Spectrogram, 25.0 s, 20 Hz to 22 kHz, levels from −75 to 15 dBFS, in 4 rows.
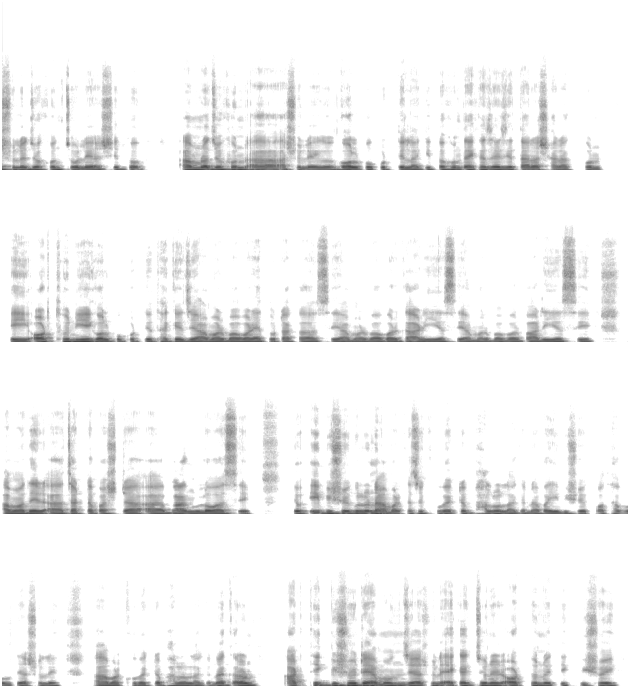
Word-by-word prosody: আসলে 135 +1 0
যখন 120 +2 0
চলে 110 -1 +1
আসে, 85 +11 -5
তো - - -1 0.5
আমরা 135 +1 +6
যখন 130 0 +3 0.2
আ - - +1 0.2
আসলে 110 +1 -4
গ - - 0 0.2
গল্প 105 +1 +4 0.2
করতে 105 -1 -4
লাগি, 90 +7 -1
তখন 135 +2 +1
দেখা 120 +1 +1
যায় 120 -1 +4
যে, - - +4
তারা 110 +1 +1
সারাক্ষণ 105 +2 -5 0.5
এই 105 - +2 0.2
অর্থ 120 0 -1 0.2
নিয়েই 120 -1 +6
গল্প 100 -2 +2
করতে 105 +3 -4
থাকে 100 +1 -1
যে, 100 - +2
"আমার 100 +1 +2
বাবার 100 +1 +3
এত 90 - -15
টাকা 95 0 -4
আছে, 90 +3 -8
আমার 90 +2 -2
বাবার 95 +1 +1
গাড়ি 85 +4 0
আছে, 95 +1 -5
আমার 95 +1 -3
বাবার 95 +1 -1
বাড়ি 90 +2 0
আছে, 90 +2 -4 0.5
আমাদের 100 +1 +5
আ - - +2
৪ 105 -2 +1
টা, 105 - -1
৫ 95 0 -1
টা 105 - +2 0.2
আ - - +2 0.2
বাংলো 105 +1 +2
আছে। 95 +1 -3 0.5
তো - - +2 0.2
এই 160 - 0
বিষয়গুলো 150 +1 +2
না - - +5
আমার 110 +1 -1
কাছে 120 +2 -3
খুব 115 - -8
একটা 120 - -5 0.2
ভালো 105 +4 0
লাগে 90 0 -3
না। 95 - -2
বা, 100 - -1
এই - - -1
বিষয়ে 110 +3 -3
কথা 90 +5 -7
বলতে 110 0 -5
আসলে 120 +2 -4 0.5
আমার 100 +1 +2
খুব 105 - -7
একটা 100 +2 -4
ভালো 95 -1 +2
লাগে 85 +1 -4
না। 140 - +4
কারণ 150 0 +5 0.4
আর্থিক 155 +8 -2
বিষয়টা 145 +2 +5
এমন 125 +3 +4
যে, 120 - +2
আসলে 120 0 -3
একেকজনের 125 +2 +2
অর্থনৈতিক 120 +1 -1
বিষয় 115 +3 0
105 Hz, 190 wpm, -23 LUFS, 95-120 Hz, 0.5 s, আমরা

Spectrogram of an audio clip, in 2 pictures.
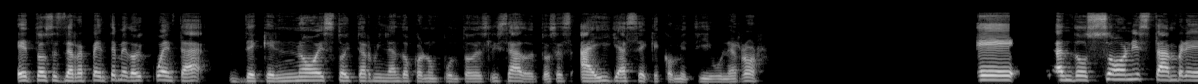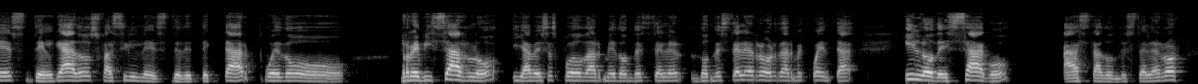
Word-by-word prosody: Entonces, 190 0 +2
de 175 -2 +4
repente 180 +4 -2
me 200 - -2
doy 180 0 +2
cuenta 185 -3 +1
de 145 +3 -2
que 150 -1 0
no 175 +4 +1
estoy 180 -2 0
terminando 155 -2 -5
con 145 -1 -5
un 140 -1 -8
punto 135 -1 -7
deslizado, 145 0 -3
entonces 135 +5 -8
ahí 155 +3 +3
ya 160 -2 0
sé 155 - -4
que 140 - -13
cometí 130 +1 -7
un 125 0 -6
error. 145 +4 -3 2.2
Eh, 205 0 +9 0.5
cuando 200 0 +4
son 230 +3 +4
estambres 200 -5 +1
delgados, 185 +5 +2
fáciles 160 -5 -5
de 150 - -1
detectar, 145 +5 -1
puedo 160 -6 0 0.5
revisarlo 190 -1 +3
y 180 0 -5
a 170 - +3
veces 175 +3 -2
puedo 185 -2 +1
darme 170 0 -2
donde 160 0 -3
esté 170 0 -7
el 170 - -4
er 175 +1 -5
donde 170 +5 -6
esté 185 +1 -4
el 205 - +1
error, 200 -2 -1
darme 180 -1 -6
cuenta, 175 -2 -5 0.5
y 235 +1 0
lo 200 -4 +7
deshago 160 0 +1 0.5
hasta 150 0 -1
donde 140 0 -6
está 145 0 -7
el 150 - -3
error. 200 +5 +1
170 Hz, 140 wpm, -21 LUFS, 150-190 Hz, 2.2 s, Eh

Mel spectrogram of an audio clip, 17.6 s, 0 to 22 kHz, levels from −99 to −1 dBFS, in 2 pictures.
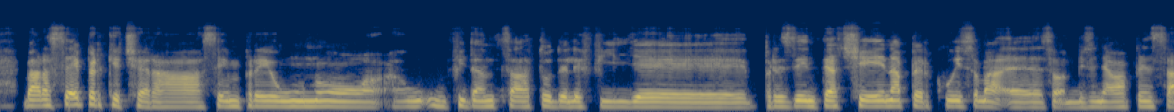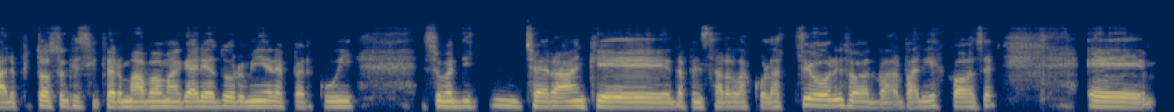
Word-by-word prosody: barra 170 0 +5
6 190 +1 +4
perché 195 -3 +1
c'era 140 -1 0
sempre 155 +1 0
uno, 150 -2 +2
ehm, 145 - -11
u 150 +1 -2
un 150 - -6
fidanzato 155 -1 -1
delle 145 -1 +1
figlie 135 -3 0
presente 150 +1 +2
a - - +7
cena 155 0 +3
per 150 -2 -2
cui 160 -1 0
somma, 145 -1 0
ehm, 135 0 0
insomma 130 - -3
bisognava 140 +1 -1
pensare, 145 -1 0
piuttosto 160 0 -2
che 155 - -6
si 135 - -13
fermava 145 -1 +2
magari 145 0 +1
a 145 - +2
dormire 150 0 0
e 140 - -10
per 145 - -6
cui 150 0 -2 0.5
insomma 150 0 0
di 150 -1 -5
mhmm, 165 -3 -7
c'era 150 -1 +2
anche 140 -3 +2
da - - -3
pensare 135 +1 -6
alla 135 -1 -4
colazione, 170 +6 0
insomma 145 -4 -1
va 130 - -6
varie 145 +3 -5
cose, 140 +4 -3 0.6
ehm 145 -4 0
145 Hz, 155 wpm, -31 LUFS, 140-155 Hz, 0.6 s, a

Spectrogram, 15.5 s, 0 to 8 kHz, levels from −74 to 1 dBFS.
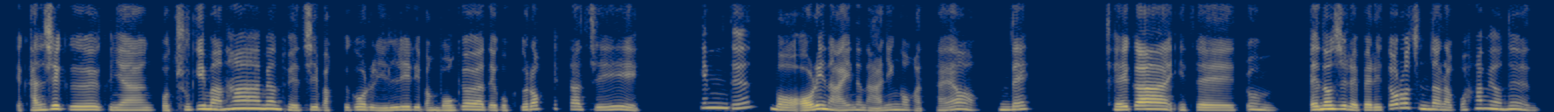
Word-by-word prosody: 애 - - -8
간식을 210 +4 +2
그냥 175 -2 -2
뭐 155 -1 -4
주기만 215 +4 +1
하면 270 -1 +4
되지 180 0 -2
막 160 -1 -8
그거를 185 -1 -2
일일이 185 +4 -1
막 165 -1 -6
먹여야 195 +6 0
되고 165 -2 -4
그렇게까지 210 - -3 0.6
힘든 330 +2 -3
뭐 215 -7 0
어린아이는 180 -2 +3
아닌 165 +7 -4
것 185 -1 -5
같아요. 170 +6 -5 0.2
근데 215 +5 -2 0.7
제가 235 +3 +5
이제 175 -2 -1
좀 195 -6 -4 0.3
'에너지 245 +4 +6
레벨이 185 -2 0
떨어진다.'라고 240 - -1
하면은 230 - -2
200 Hz, 260 characters per minute, -22 LUFS, 175-235 Hz, 0.7 s, 에너지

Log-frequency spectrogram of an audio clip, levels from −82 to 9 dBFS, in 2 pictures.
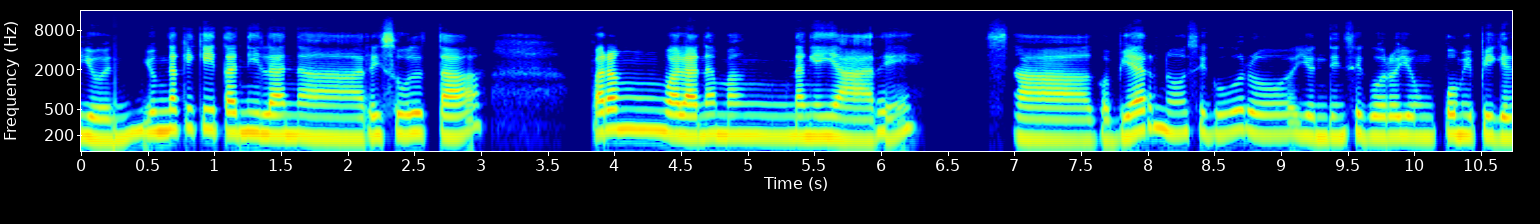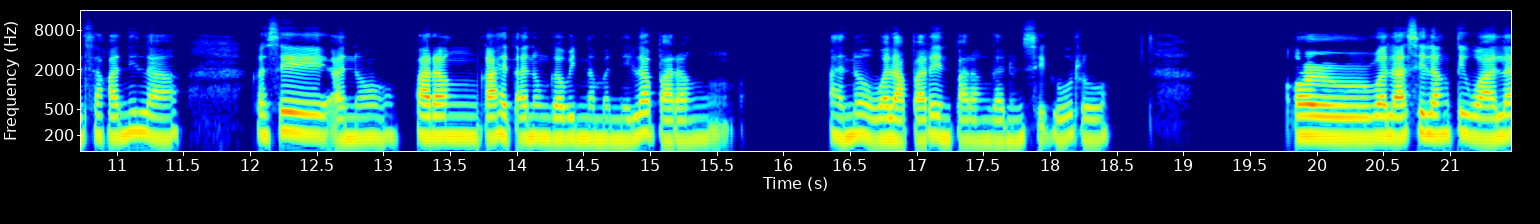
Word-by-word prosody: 'yon, 190 +3 -3
'yong 230 +1 0
nakikita 245 -2 +1
nila 215 -2 +2
na 205 0 -2 0.5
resulta? 210 +4 0 0.7
Parang 250 +1 +3
wala 205 -3 +5
namang 205 -1 -4
nangyayari 195 +4 -2 0.4
sa 195 - -8 0.6
gobyerno, 215 +7 0
siguro 215 -1 -5
'yon 195 -1 -5
din 195 - -5
siguro 195 -2 -3
'yong 195 0 -4
pumipigil 200 -2 -2
sa 205 +1 -6
kanila 200 0 -1 0.5
kasi 210 0 +3
ano, 190 +1 -4
parang 200 -1 +4
kahit 195 +1 +4
anong 190 0 -1
gawin 185 0 -2
naman 180 -1 -6
nila 210 +5 0
parang 180 +6 -3 0.7
ano, 200 0 -2
wala 185 -1 +4
pa 175 +1 +1
rin, 190 -2 -3
parang 175 0 -4
gano'n 175 0 -7
siguro. 185 -1 -7 1.3
Or 200 0 +8 0.4
wala 195 -1 +7
silang 210 -1 +2
tiwala 200 -2 +2
200 Hz, 110 wpm, -22 LUFS, 190-215 Hz, 1.3 s, Or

